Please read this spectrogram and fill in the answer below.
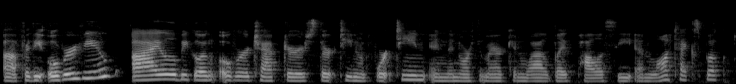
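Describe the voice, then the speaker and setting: Slightly low nasal woman giving a lecture. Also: moderate pace, hardly any pauses, slight background noise. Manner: reads lists of points with fillers. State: sick, nasal congestion. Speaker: student lecturer. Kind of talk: recorded slide lecture.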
